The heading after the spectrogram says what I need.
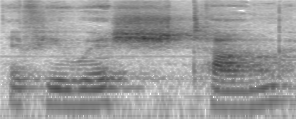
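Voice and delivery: soft, unhurried meditation voice with long pauses; guided body scan. Real, not acted. Therapist guiding listeners through a body scan, soft meditation voice. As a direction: softly call out each body part, leaving space after it.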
